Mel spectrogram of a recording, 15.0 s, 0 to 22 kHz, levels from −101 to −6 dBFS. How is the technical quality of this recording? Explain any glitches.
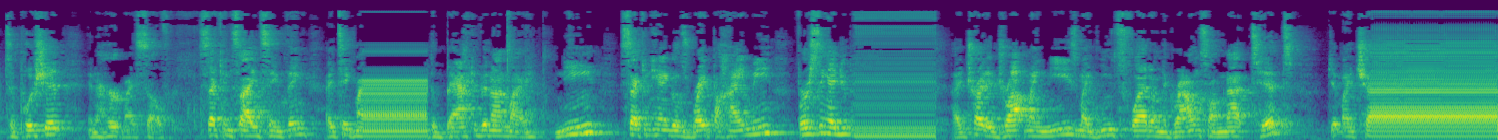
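Three system hang loops break this up, at 3.65 to 4.27 s, 8.57 to 9.36 s and 13.72 to 14.98 s. Each time the system stalled while the hardware kept replaying one 23 ms chunk, which fits a 1024-sample buffer. That makes a steady 43 Hz buzz, and around 0.7 s of audio goes missing in the first two, closer to 1.5 s in the last.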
